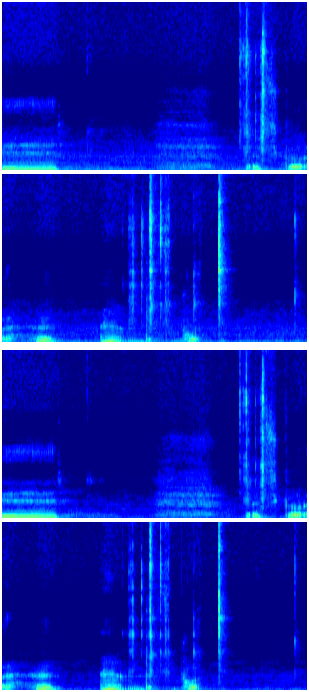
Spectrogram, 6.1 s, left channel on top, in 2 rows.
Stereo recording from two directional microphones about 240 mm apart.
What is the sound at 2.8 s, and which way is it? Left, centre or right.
Speech, right.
